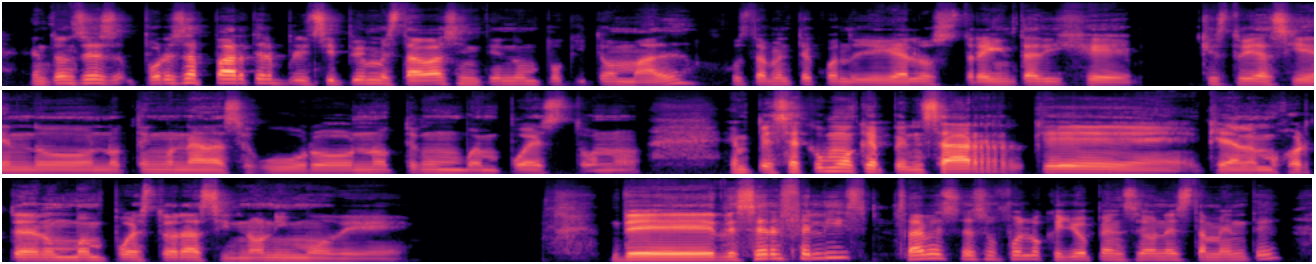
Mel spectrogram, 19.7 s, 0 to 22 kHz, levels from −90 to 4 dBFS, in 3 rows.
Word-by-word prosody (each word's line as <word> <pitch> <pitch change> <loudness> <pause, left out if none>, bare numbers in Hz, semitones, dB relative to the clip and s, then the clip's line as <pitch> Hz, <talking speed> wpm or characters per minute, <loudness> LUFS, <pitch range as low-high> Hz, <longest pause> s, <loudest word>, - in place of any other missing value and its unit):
Entonces, 160 +4 -2
por 165 - -4
esa 190 +2 +2
parte, 180 0 +6
al 175 - -7
principio 150 +1 -1
me 155 - -4
estaba 145 +2 +3
sintiendo 135 -1 -8
un 140 -1 -12
poquito 130 -1 -13
mal. 115 +8 -4 0.2
Justamente 135 +1 -8
cuando 120 -4 -10
llegué 110 +1 -4
a - - 0
los 120 -2 -5
30 120 +2 -1
dije: 115 -4 -5 0.3
"¿Qué - - -9
estoy 125 -1 -3
haciendo? 115 -1 -2
No 120 +1 -10
tengo 120 -1 -10
nada 115 -1 -1
seguro, 115 +1 -5
no 120 +1 -7
tengo 120 - -12
un 115 -1 -8
buen 110 -1 -9
puesto", 115 -3 -4
¿no? 95 - -13 0.4
Empecé - - +2
como 165 0 0
que 150 - +3
a - - +1
pensar 135 +2 +5
que 125 -7 -1
que 110 - 0
a 110 - +2
lo 115 - -2
mejor 115 +2 -5
tener 130 -1 +1
un 130 0 -4
buen 130 -1 -4
puesto 130 +1 -3
era 130 0 +1
sinónimo 115 0 -2
de 95 -2 -11 1.0
de 140 0 +9
de 150 - +1
ser 195 +6 +7
feliz. 215 +5 -1
¿Sabes? 185 +2 +1
Eso 170 0 -5
fue 175 +2 -5
lo 170 - -6
que 145 - -3
yo 150 +2 -3
pensé 145 -1 -4
honestamente. 145 - -4
130 Hz, 185 wpm, -22 LUFS, 115-145 Hz, 1.0 s, de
